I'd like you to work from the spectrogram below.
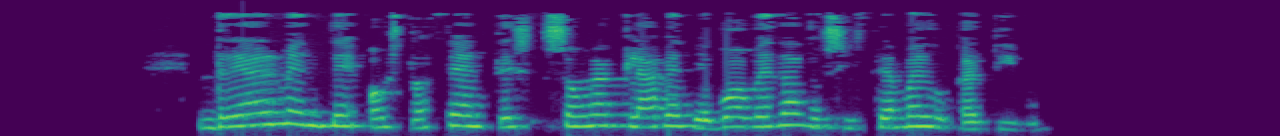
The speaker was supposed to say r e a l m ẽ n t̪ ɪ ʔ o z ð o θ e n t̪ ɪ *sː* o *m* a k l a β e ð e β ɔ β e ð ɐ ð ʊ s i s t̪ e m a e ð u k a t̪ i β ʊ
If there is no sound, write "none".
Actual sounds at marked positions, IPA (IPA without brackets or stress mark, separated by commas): sː, ŋ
